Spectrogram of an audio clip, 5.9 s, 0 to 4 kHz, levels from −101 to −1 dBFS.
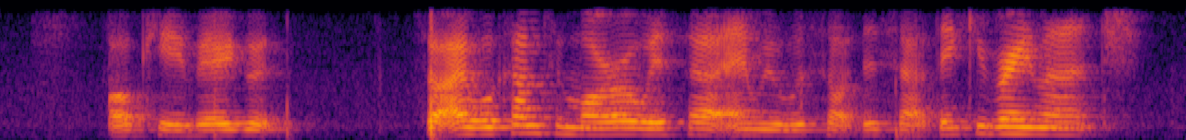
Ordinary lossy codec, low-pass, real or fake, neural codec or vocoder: none; 3.6 kHz; real; none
